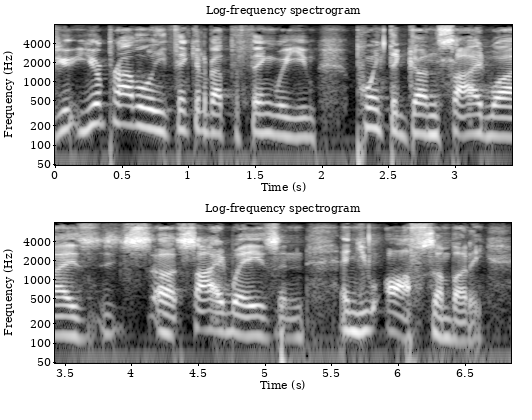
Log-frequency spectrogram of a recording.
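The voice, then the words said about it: New York accent. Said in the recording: “this New York accent”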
